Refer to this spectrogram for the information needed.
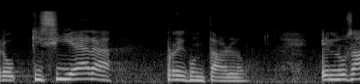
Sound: speaking spanish

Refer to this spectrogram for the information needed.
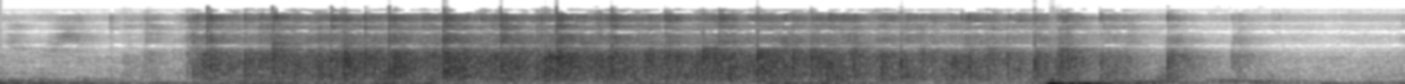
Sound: audience applause

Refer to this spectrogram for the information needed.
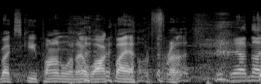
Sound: laughs

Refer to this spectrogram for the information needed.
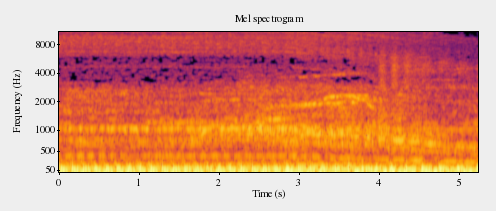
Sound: electronic music; audience cheering

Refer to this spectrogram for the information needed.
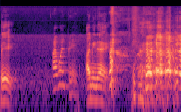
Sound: laughter

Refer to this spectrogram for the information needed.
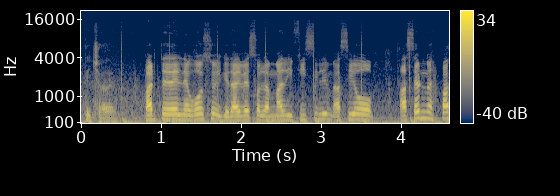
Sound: speaks Spanish

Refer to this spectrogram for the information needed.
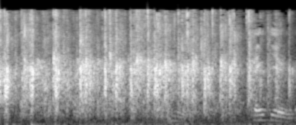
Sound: audience applauds

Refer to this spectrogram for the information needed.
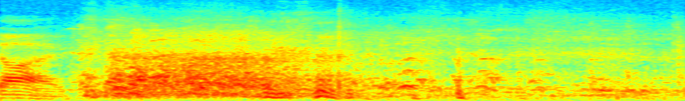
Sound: laughter

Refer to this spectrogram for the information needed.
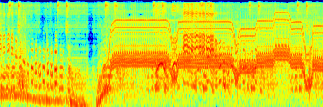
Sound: buzzer

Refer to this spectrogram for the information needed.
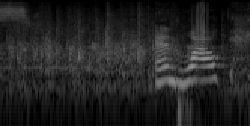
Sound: audience applauds

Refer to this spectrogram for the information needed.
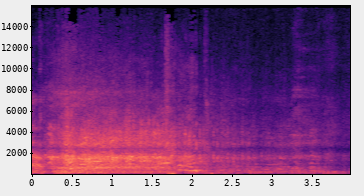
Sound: audience laughing

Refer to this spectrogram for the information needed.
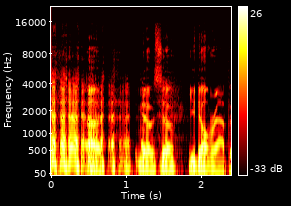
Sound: laughs

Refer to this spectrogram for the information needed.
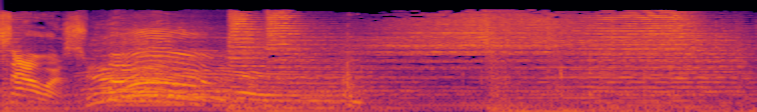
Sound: gasping

